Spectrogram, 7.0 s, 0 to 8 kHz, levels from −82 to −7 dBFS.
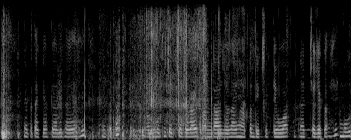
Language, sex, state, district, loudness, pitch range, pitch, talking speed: Hindi, female, Chhattisgarh, Sarguja, -36 LUFS, 205-220 Hz, 210 Hz, 255 wpm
